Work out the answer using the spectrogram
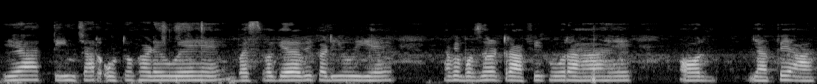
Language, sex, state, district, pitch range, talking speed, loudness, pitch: Hindi, male, Rajasthan, Jaipur, 185-195 Hz, 175 wpm, -20 LUFS, 195 Hz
